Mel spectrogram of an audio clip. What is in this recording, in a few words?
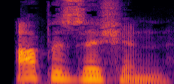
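"opposition", American English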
